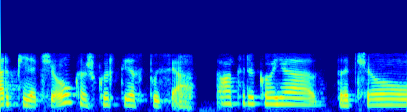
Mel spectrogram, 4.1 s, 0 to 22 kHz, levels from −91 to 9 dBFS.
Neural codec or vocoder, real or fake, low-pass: codec, 16 kHz, 4 kbps, X-Codec, HuBERT features, trained on balanced general audio; fake; 3.6 kHz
